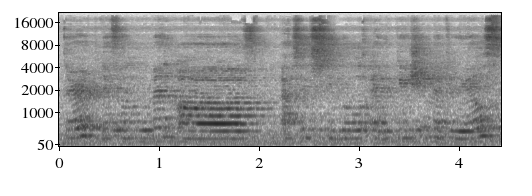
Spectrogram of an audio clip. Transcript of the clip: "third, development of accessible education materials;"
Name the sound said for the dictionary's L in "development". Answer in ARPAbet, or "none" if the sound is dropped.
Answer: N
